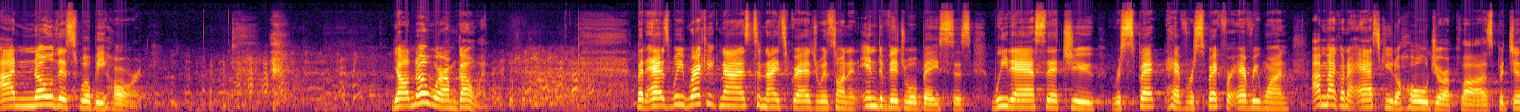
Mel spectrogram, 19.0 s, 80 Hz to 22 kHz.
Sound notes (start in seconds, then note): 1.9 laughter; 6.1 laughter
